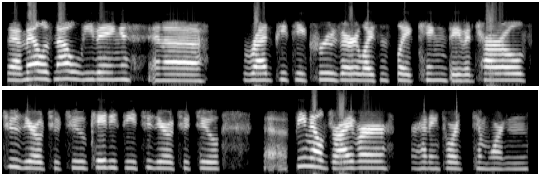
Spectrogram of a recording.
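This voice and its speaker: Police radio dispatcher, super bright n crisp, dry, clipped procedural calls. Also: medium pitch, little pitch movement, moderate pace, no room sound, rough recording. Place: scanner stream of radio traffic.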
